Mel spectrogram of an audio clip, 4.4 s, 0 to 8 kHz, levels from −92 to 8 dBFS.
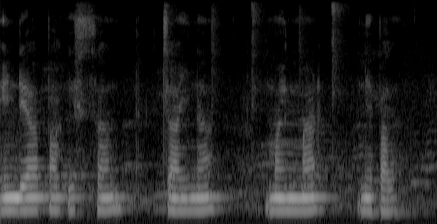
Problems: continuous background conversations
